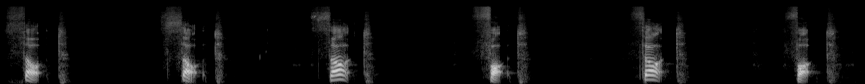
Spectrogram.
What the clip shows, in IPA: θɔːt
